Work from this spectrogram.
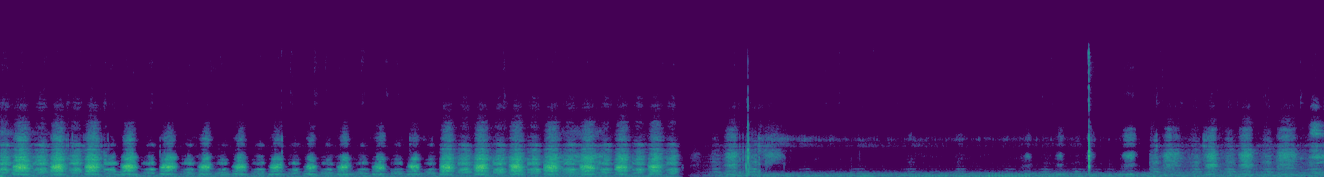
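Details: Early-days Helix Darwin litter of Alaskan Noble Companion Dog puppies, nine agouti and liver pups. Quick regular panting bursts run for about seven seconds, then stop abruptly, leaving only a quiet hiss and one faint click.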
